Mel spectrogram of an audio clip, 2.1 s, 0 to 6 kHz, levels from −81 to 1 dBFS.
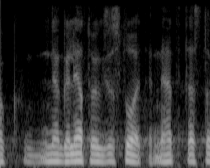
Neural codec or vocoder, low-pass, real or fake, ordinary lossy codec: none; 5.4 kHz; real; MP3, 48 kbps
